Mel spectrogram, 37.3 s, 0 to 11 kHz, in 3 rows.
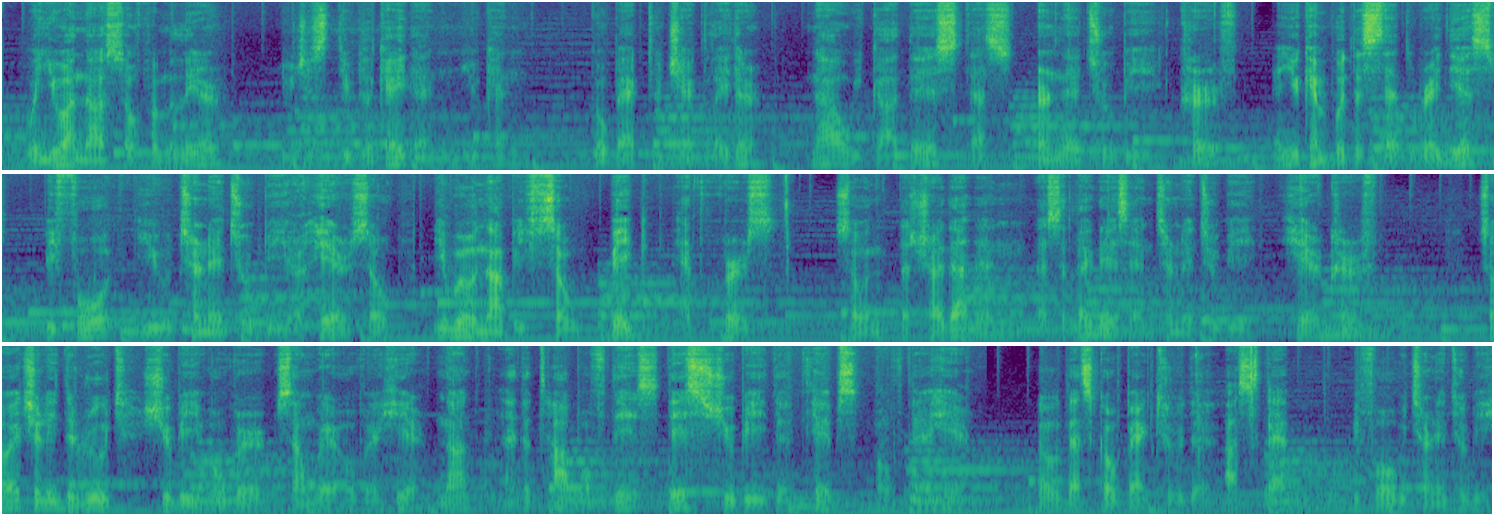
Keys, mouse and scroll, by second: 3.4-5.3 middle drag, 6.0-8.7 middle drag, 8.7-10.4 right drag, 13.9-15.5 middle drag, 18.5-19.0 middle drag, 19.0 click, 19.1 click, 21.6-23.9 right drag, 23.9-24.6 middle drag, 25.1 scroll up 1, 26.4 middle click, 26.9-27.3 scroll down 1, 27.3-32.6 middle drag, 33.0-34.3 scroll down 1, 35.0 ctrl+z, 35.5 ctrl+z, 36.5-37.2 middle drag.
